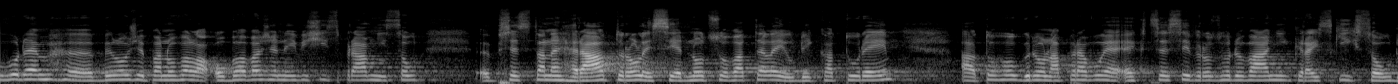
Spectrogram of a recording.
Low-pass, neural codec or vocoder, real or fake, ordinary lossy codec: 14.4 kHz; none; real; Opus, 64 kbps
